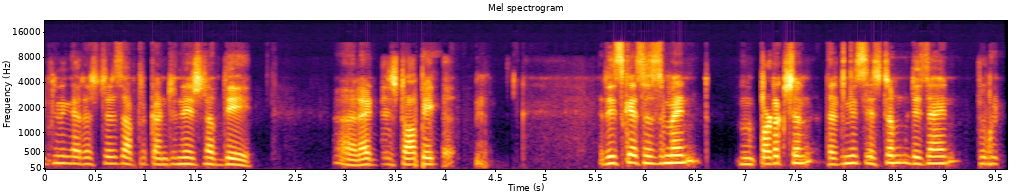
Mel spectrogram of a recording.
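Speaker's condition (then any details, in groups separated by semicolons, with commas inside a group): No condition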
